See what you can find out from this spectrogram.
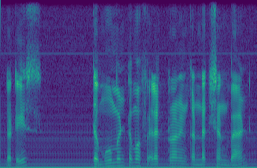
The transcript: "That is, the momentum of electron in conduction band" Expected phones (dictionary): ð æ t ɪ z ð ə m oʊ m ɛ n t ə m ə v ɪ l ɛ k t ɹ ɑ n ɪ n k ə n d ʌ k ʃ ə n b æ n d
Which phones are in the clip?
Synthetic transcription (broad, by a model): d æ t ɪ z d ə m oʊ m ɛ n t ə m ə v ɪ l ɛ k t ɹ ɑ n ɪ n k ə n d ʌ k ʃ ə n b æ n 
